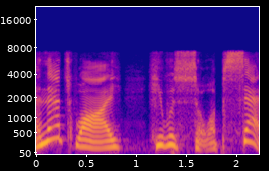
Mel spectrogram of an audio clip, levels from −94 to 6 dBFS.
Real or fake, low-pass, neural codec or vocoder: real; 7.2 kHz; none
